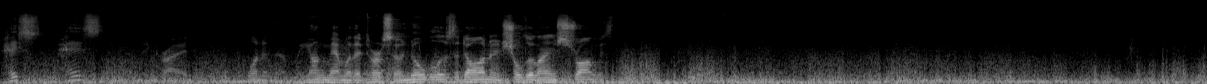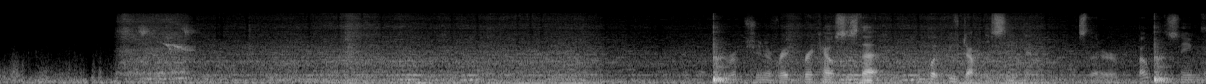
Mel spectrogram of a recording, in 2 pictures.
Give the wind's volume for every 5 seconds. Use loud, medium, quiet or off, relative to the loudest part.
loud, loud, loud, medium, medium.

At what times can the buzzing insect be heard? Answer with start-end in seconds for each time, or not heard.
13.2-24.0.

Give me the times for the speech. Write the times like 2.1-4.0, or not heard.
0.0-6.0, 18.9-24.0.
